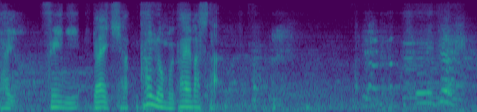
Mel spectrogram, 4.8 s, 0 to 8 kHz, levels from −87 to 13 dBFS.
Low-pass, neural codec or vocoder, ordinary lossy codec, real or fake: 7.2 kHz; codec, 32 kHz, 1.9 kbps, SNAC; none; fake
